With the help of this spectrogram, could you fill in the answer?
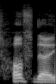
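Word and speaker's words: Skövde: an event in hofda which you don't spell as hofda you spell it as s-k-o-v-d-e as the s-k in swedish turns into h sound apparently yeah that's the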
